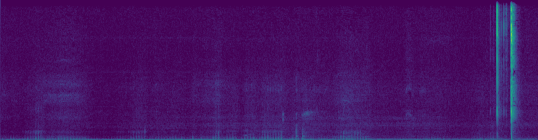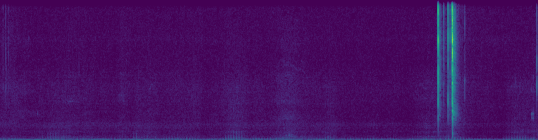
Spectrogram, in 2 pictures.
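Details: Black cat Kuro keeps purring while her claws are clipped, a task she dislikes; a low pulsing purr runs throughout in a small room, with two sharp clipper clicks and soft praise spoken near the end.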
